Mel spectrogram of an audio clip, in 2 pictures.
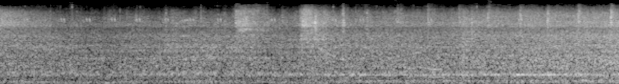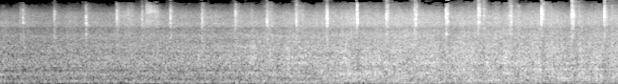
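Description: CSX freight train approaching and passing close, its diesel locomotives' rumble growing steadily louder. From about halfway in, a regular run of sharp wheel clicks over the rail joints comes through.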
